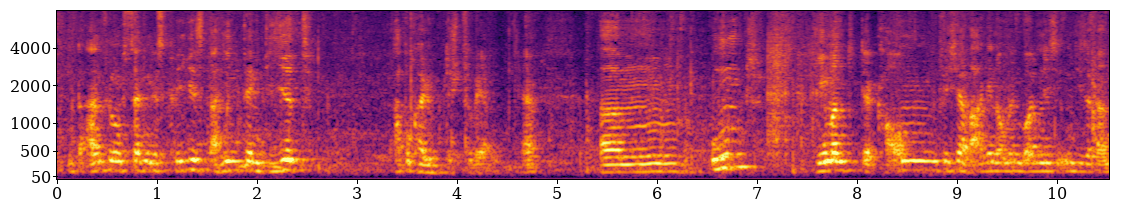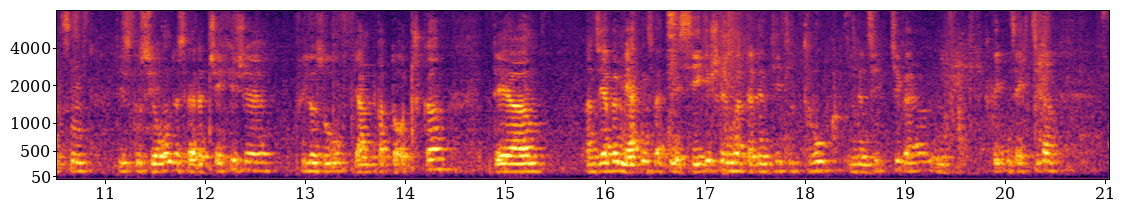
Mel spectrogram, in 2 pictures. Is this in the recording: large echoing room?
yes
